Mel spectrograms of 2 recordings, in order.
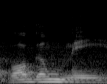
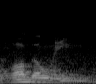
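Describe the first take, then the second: First: The nasal ending and next vowel stay separate syllables. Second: The nasal ending drops and merges with the next vowel. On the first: The speaker calls it wrong. "a gente não fala" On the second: The speaker calls it right. "a gente fala"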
